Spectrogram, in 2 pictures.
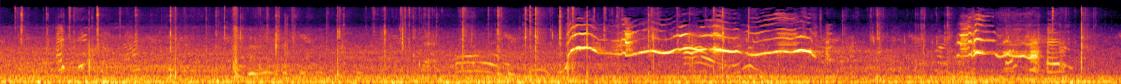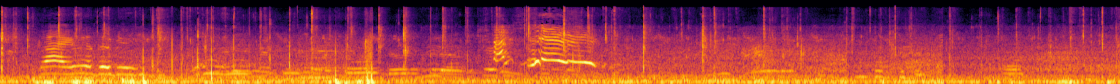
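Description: Toddlers' high-pitched squeals and babble in bouts, loudest about six to eight seconds in and again around ten and sixteen seconds, with light splashing footsteps in shallow rain puddles on wet pavement.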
